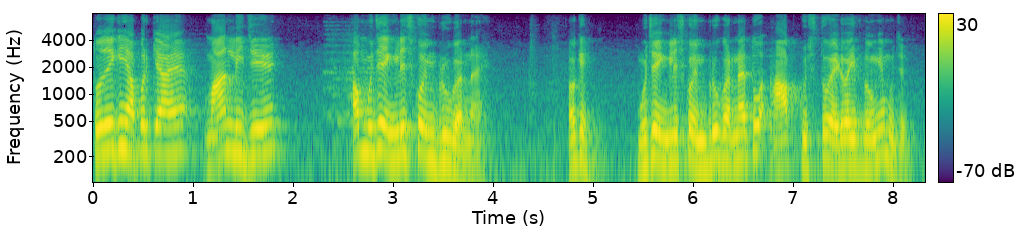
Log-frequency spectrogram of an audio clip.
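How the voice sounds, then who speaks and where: A man with a high voice gives an English grammar lecture in class, explaining things in Hindi, reading out English example sentences, and testing students again and again. He speaks a little fast, and the audio is dull and lo-fi.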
